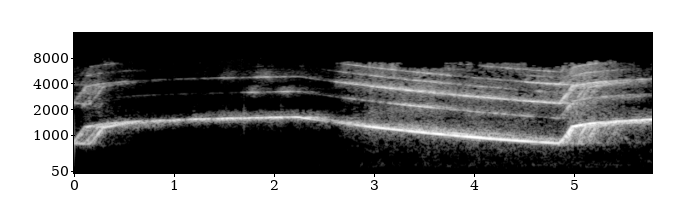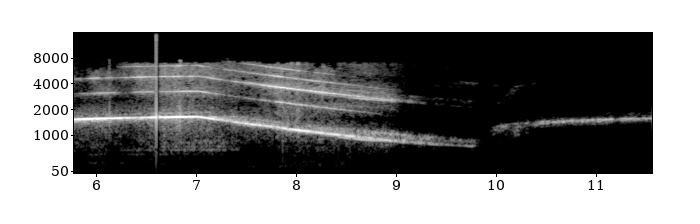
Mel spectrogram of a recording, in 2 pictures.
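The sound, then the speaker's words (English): An emergency vehicle siren wails in long rising and falling sweeps, growing louder as it approaches and then dropping in pitch and fading away as it passes, with another faint siren at the end. “I'm excited to be able to use the sounds of those sirens later in one of my science fiction or other dramatic productions.”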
